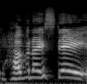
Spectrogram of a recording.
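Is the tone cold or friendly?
friendly. It sounds friendly and cheerful.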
